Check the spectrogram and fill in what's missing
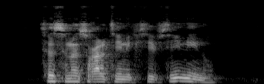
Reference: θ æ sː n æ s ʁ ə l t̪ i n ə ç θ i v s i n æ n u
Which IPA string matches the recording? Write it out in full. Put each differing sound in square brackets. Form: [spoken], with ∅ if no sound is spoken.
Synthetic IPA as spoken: θ æ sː n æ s ʁ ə l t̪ i n ə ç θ i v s i n [i] n u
